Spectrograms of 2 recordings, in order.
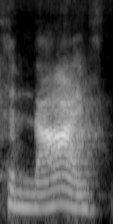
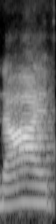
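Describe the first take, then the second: First: The K sound at the start is pronounced. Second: The K sound at the start is silent. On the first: The speaker calls it wrong. "you don't say knife, do you?" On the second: The speaker calls it right. "The K is silent"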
